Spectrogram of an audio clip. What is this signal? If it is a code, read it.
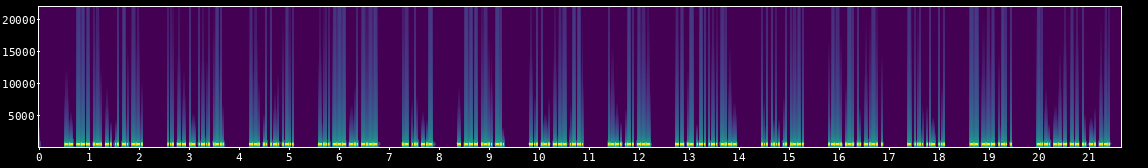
Morse code, heard as a keyed tone, about 50 wpm, 600 Hz. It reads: MORNING SMALL GIRL BODY ASK TOLD DROP PRO MARRY SHIP PRICE THUS MORE COMING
